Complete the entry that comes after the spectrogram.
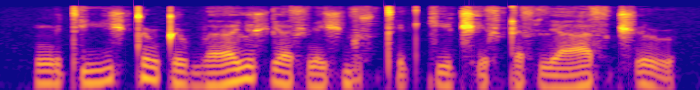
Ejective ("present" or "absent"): present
